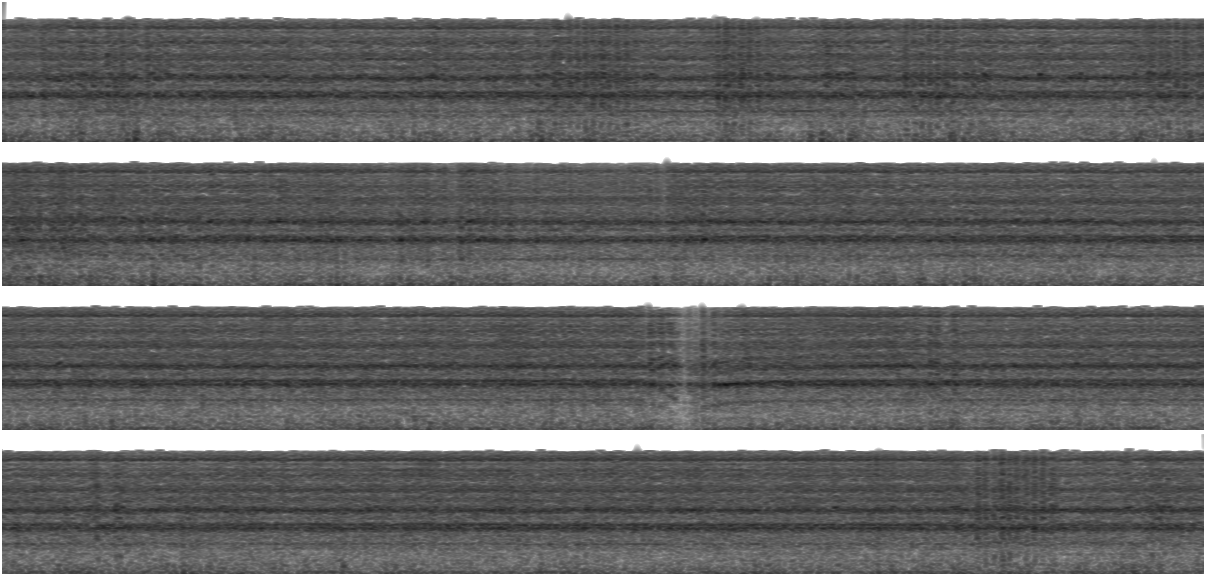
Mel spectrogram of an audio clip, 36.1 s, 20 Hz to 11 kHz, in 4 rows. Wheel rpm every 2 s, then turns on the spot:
160, 160, 160, 160, 160, 160, 160, 160, 160, 160, 160, 130, 160, 160, 160, 160, 160, 160.
none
